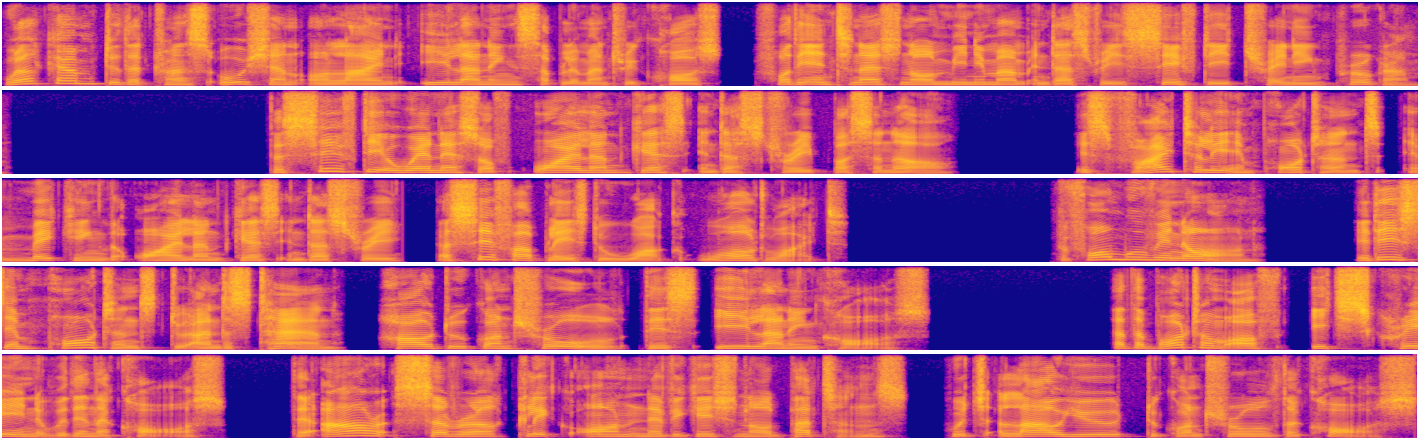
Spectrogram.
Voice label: Accented English

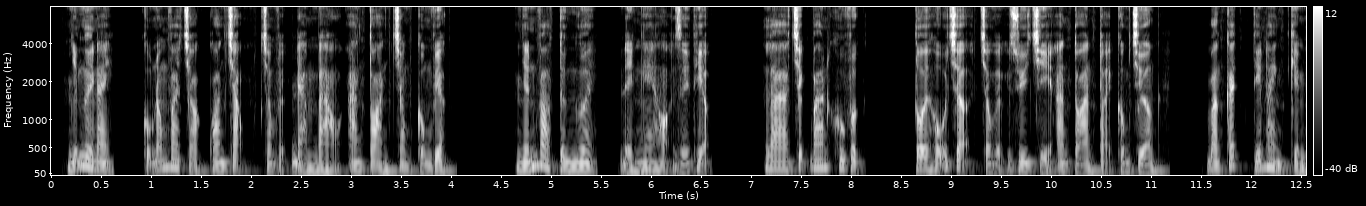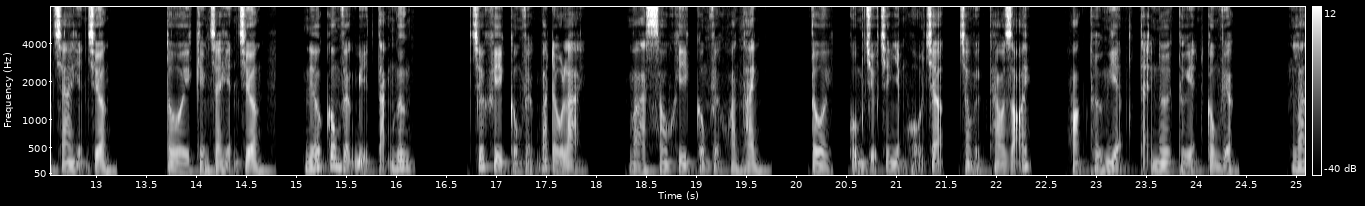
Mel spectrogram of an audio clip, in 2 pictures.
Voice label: Vietnamese elearning

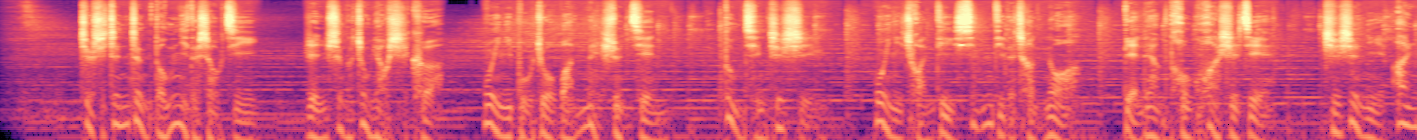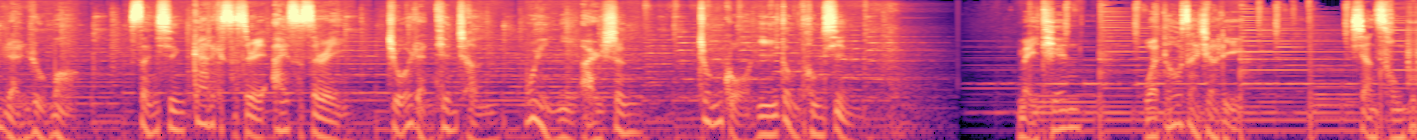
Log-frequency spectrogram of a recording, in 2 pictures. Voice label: Chinese Mandarin General

